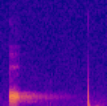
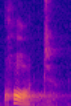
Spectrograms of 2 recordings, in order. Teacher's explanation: It should be oval, and you have to just open up and tell it is o. And this is a long sound.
